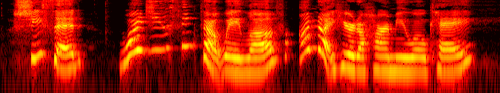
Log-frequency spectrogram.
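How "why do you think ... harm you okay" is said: chatty, swooping talking-parrot voice. Retelling a scammer's message as a viral video bird: imitating a talking parrot. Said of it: "This is the bird".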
